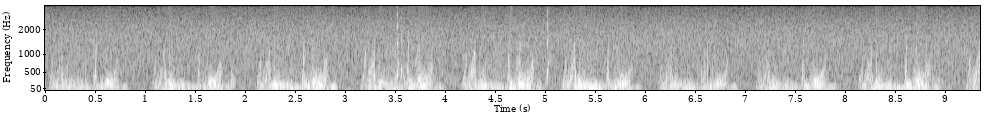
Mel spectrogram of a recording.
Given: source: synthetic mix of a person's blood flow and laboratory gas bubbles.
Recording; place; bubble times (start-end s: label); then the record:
Doppler ultrasound of blood flow; precordium
1.85-1.92 s: bubbles
3.47-3.66 s: bubbles
4.99-5.07 s: bubbles
From the record:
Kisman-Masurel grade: 122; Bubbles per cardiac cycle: 1 to 2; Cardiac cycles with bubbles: 10 to 50%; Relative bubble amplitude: moderate (0.250 to 0.450); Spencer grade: 2 (many but less than half of the cardiac periods contain bubble signals, singularly or in groups); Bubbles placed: only in the low amplitude regions of the cardiac cycle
